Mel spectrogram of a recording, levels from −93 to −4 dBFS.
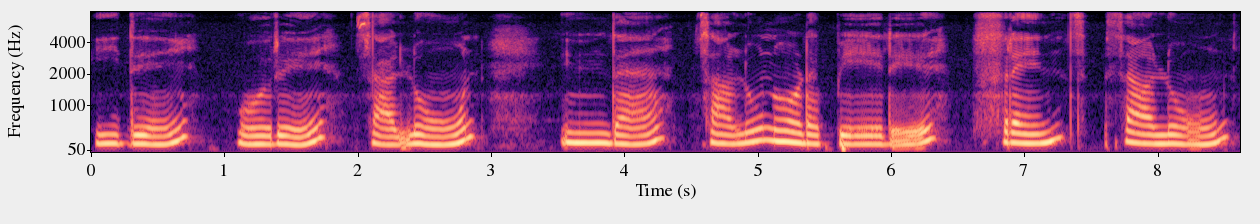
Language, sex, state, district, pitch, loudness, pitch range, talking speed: Tamil, female, Tamil Nadu, Nilgiris, 195 Hz, -14 LUFS, 180-225 Hz, 70 wpm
